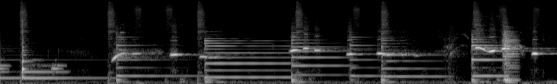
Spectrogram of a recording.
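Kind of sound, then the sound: human body sound, loud human whistling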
